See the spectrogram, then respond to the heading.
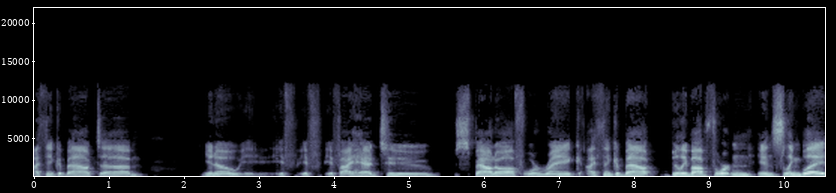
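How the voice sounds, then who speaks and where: Very slowly, a man with a fairly high pitch speaks in a monotone, flat intonation. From Tennessee. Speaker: actor. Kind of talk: casual interview. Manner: halting, many fillers and repetitions.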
